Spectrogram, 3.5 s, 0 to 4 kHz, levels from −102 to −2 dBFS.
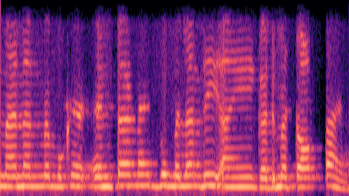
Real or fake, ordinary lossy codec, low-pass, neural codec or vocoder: real; Opus, 64 kbps; 3.6 kHz; none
